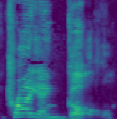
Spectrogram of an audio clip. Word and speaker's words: triangle: L-E spelling, the pronunciation is all. So Oh. circle, Circle. right? So cir so we don't say, so Yeah. we say circle, Circle. circle. Circle. Triangle. Triangle. So we have the all sound.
